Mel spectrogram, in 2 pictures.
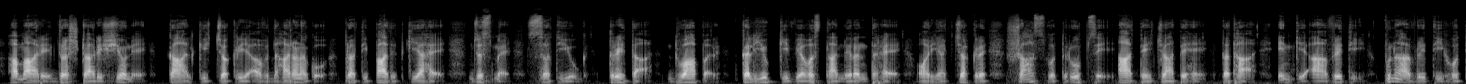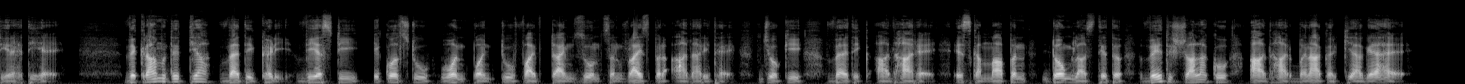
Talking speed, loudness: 145 wpm, -22 LUFS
